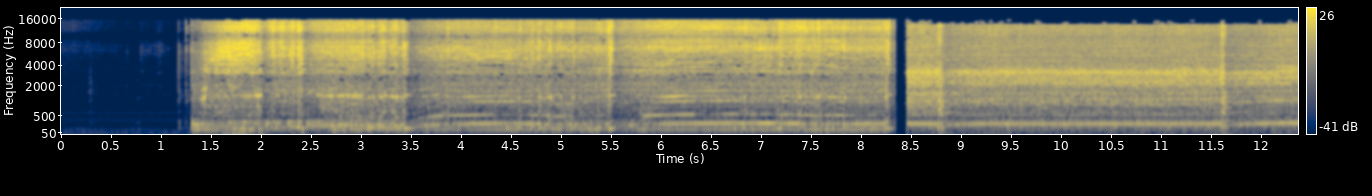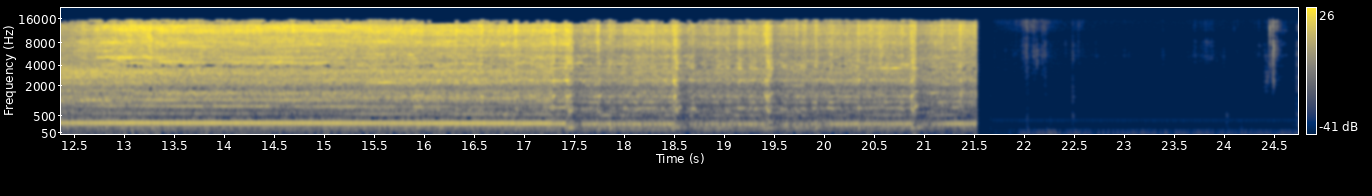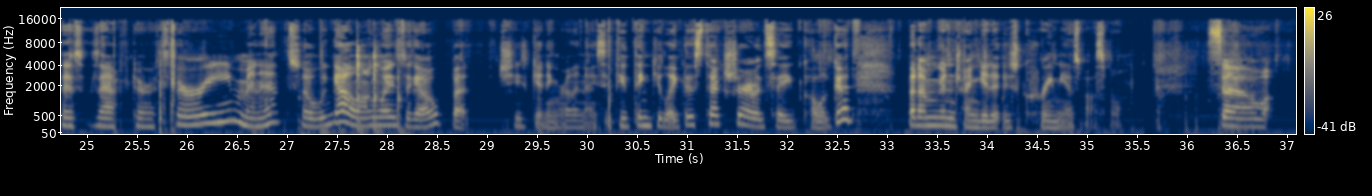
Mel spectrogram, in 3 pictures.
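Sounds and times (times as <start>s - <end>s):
blender motor grinding: 1.2s - 21.6s.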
